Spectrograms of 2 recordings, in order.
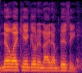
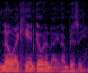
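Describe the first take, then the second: First: Retold refusal, said loud and firm; loud brush-off. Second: Softer, worn-down no; quiet refusal. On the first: Refusing the woman's meeting invite, loud and firm. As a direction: shut the invitation down hard. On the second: Retold or imitated. Refusing the same meeting invite again, quiet and tired. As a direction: turn her down again, quietly.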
